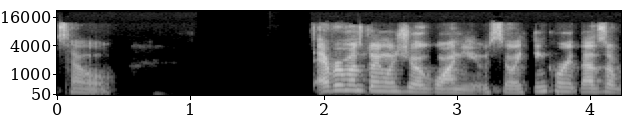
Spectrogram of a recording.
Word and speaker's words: Zhou Guanyu: of incorrectly, but it's Zhou Guanyu versus Guanyu Zhou. And it's just because in Chinese culture, you can like, the order is different. So everyone's going with Zhou Guanyu.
